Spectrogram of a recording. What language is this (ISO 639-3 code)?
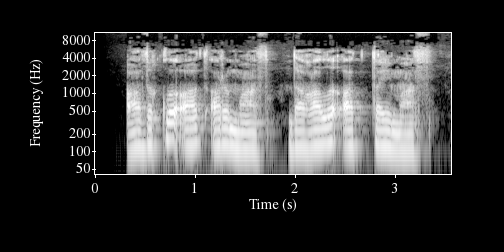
bak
